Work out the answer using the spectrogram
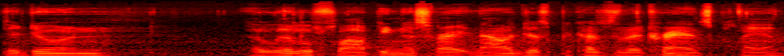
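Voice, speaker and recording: Pitched in the medium range, a man's voice sounds somewhat breathy. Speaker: cannabis home gardener. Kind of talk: casual video narration. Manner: halting, speech difficulty; many filler pauses.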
